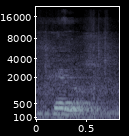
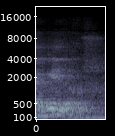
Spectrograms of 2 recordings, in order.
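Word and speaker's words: γένος: En Mateo 13:47 la palabra genos, escribe genos, con G, genos, se pronuncia genos.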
